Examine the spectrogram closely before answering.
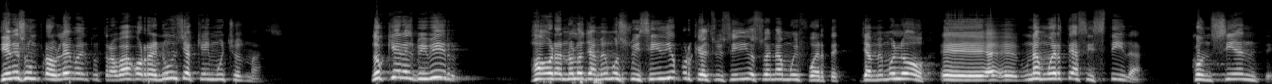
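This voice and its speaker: In an animated tone, a man with an extremely high pitch speaks at a fairly slow pace. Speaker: preacher. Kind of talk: sermon. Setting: church. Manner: direct, exhorting the congregation.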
